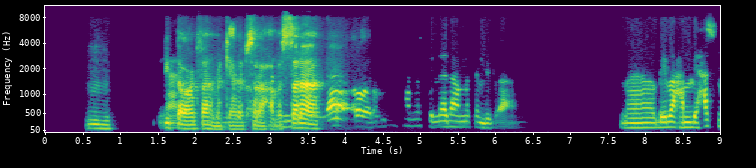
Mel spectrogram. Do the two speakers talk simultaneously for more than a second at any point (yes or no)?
yes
